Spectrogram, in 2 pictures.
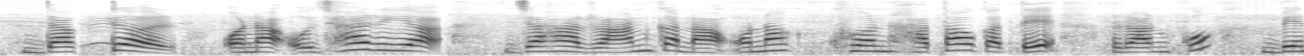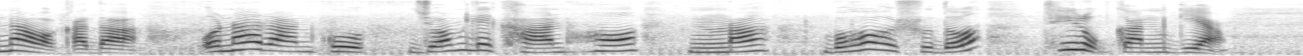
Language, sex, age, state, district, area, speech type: Santali, female, 18-30, West Bengal, Paschim Bardhaman, rural, spontaneous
